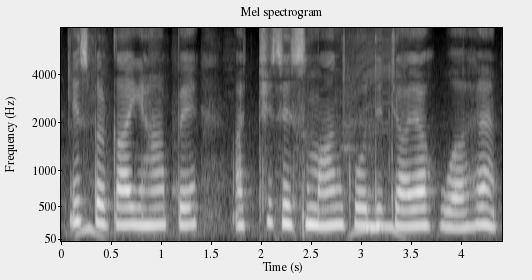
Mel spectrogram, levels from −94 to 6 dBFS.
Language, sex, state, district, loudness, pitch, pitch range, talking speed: Hindi, female, Uttar Pradesh, Lalitpur, -14 LUFS, 240 Hz, 235-250 Hz, 150 wpm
